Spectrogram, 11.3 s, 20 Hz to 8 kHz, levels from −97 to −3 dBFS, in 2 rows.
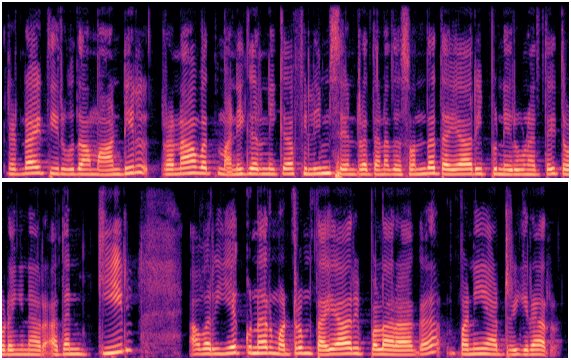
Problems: none marked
